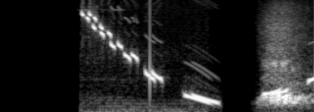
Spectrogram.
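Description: Electronic logo-sting sound effect: a quick run of short blips stepping down in pitch from very high to low over about a second, with a sharp click partway through, then the start of a noisy whoosh right at the end.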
